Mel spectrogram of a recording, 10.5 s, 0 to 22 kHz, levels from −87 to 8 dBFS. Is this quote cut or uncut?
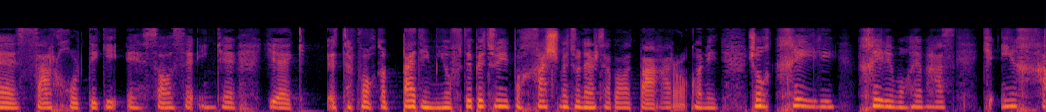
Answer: cut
